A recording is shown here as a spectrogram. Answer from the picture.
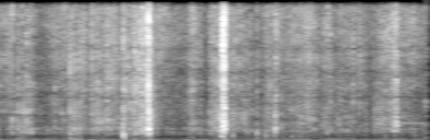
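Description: Cardboard and paper packaging handled by hand: rustling and scraping with a few sharp clicks, the loudest ones about three-quarters of a second in and just after a second.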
